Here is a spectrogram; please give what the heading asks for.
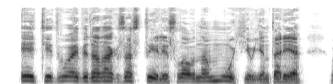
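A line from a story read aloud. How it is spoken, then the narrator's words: Exclaiming. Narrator (Russian): воскликнул Бунге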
